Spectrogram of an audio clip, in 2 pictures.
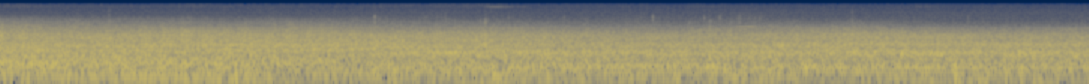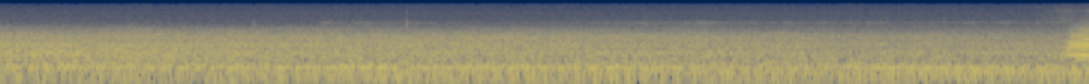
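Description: Freight train of tank cars and covered hoppers rolling past on the rails, a steady rumble that slowly fades as the last cars go by, with a steady low drone from the oncoming diesel locomotive beneath it.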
